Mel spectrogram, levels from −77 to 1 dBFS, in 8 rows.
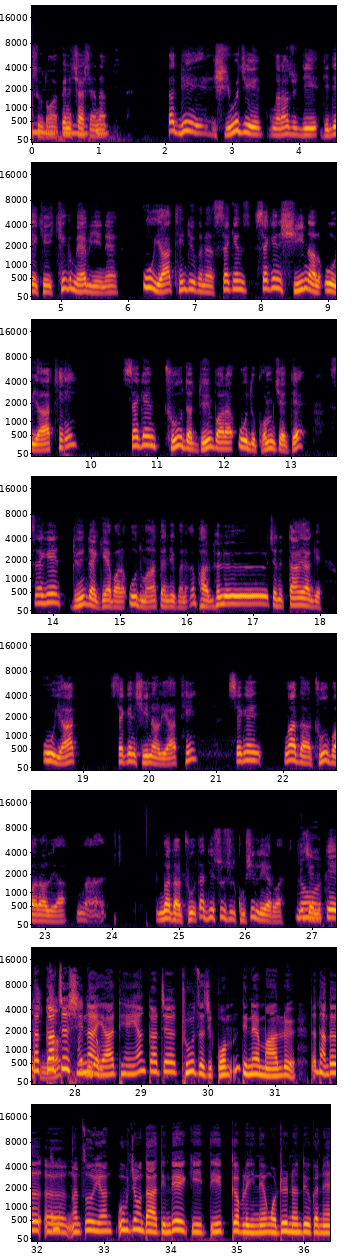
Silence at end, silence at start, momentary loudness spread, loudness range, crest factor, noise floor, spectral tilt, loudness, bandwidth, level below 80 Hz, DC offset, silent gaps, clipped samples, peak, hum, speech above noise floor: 0 s; 0 s; 11 LU; 6 LU; 20 dB; -69 dBFS; -6 dB/octave; -20 LUFS; 14 kHz; -56 dBFS; under 0.1%; none; under 0.1%; 0 dBFS; none; 50 dB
